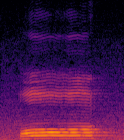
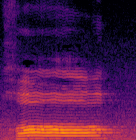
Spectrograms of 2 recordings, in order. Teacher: في فرق بين طا خا، الخا منفتحة، الطا مطبقة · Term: التفخيم المطبق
